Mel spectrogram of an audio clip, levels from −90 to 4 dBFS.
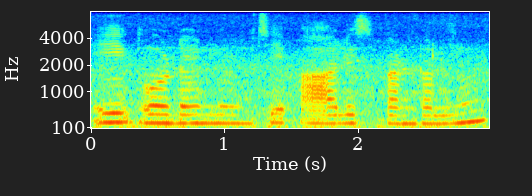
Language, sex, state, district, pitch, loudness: Telugu, female, Andhra Pradesh, Sri Satya Sai, 200 Hz, -18 LUFS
